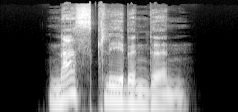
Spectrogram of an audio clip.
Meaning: inflection of nassklebend: 1. strong genitive masculine/neuter singular 2. weak/mixed genitive/dative all-gender singular 3. strong/weak/mixed accusative masculine singular 4. strong dative plural
- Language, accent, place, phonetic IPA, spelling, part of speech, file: German, Germany, Berlin, [ˈnasˌkleːbn̩dən], nassklebenden, adjective, De-nassklebenden.ogg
